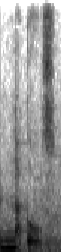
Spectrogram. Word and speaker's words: knuckles: These are your knuckles. We see with the word knuckles, the K in the beginning is silent. We don't say knuckles. They're called knuckles.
